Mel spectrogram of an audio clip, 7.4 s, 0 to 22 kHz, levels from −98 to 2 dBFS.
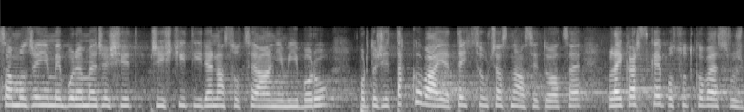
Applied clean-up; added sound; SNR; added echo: none; none; none; none.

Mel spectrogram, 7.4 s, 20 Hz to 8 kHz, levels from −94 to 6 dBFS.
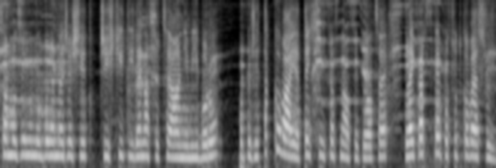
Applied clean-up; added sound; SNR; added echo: neural mask model RNNoise.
